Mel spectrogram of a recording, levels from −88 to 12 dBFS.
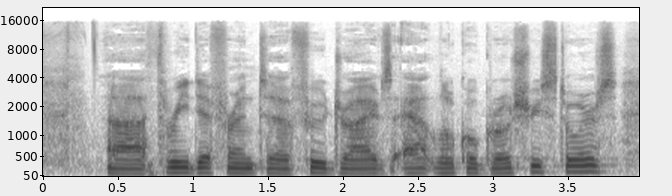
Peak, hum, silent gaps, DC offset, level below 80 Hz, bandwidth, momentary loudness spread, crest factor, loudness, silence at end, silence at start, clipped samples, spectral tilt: -4 dBFS; none; none; under 0.1%; -58 dBFS; 16 kHz; 4 LU; 16 dB; -19 LUFS; 0 s; 0 s; under 0.1%; -5 dB/octave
